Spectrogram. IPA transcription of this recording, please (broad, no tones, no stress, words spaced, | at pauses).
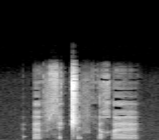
ʔɛ̃fsɪǁifhɪ χɛ̃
